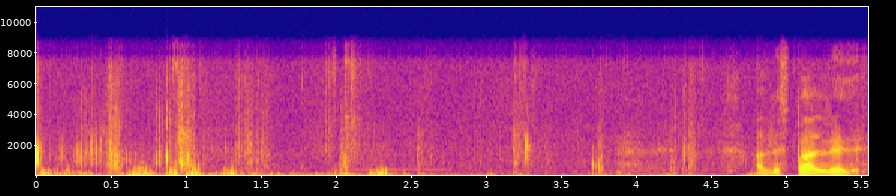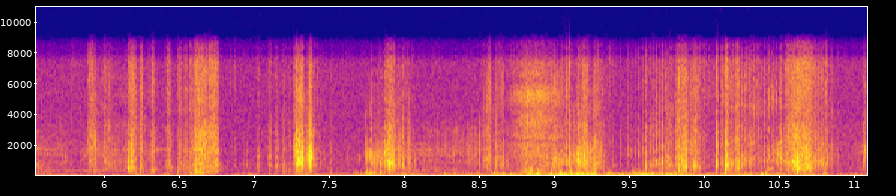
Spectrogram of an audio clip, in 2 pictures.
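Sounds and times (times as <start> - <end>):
footsteps crunching in snow: 0.0 - 4.5, 5.3 - 11.0.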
